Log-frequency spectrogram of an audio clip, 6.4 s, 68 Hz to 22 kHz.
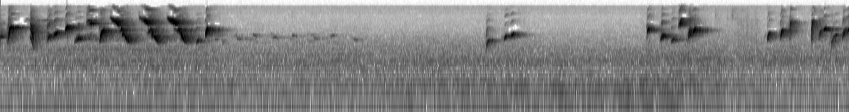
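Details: European goldfinch song recorded in 2021, opening with a rapid run of bright, jangling twitters, then falling to sparse, separate high chirps after a silent stretch.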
